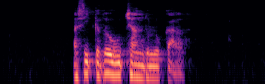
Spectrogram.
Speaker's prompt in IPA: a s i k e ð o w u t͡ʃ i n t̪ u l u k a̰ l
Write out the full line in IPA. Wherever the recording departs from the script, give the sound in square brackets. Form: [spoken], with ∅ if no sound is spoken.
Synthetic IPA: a s i k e ð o w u t͡ʃ [a] n [d̪] u l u k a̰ l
